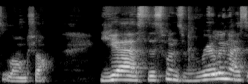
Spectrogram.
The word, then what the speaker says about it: Longchamp: word Oh long shot it's lomg as in long champ but the French pronunciation is long Chomp and its lomg CH a MP a lot of people say Longchamp but it's long shot yes this one's really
